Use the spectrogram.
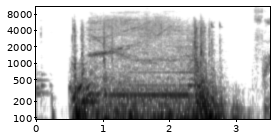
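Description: A modern motorized door slides open with a steady electric whir and mechanical hum lasting a couple of seconds, then stops with a soft thud. No voices are heard.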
